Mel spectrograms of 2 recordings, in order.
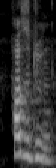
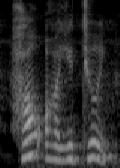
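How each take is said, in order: First: The words are slurred together and unclear. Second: Each word is pronounced clearly and separately. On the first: The speaker calls it wrong. "It's not like that" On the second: The speaker calls it right. "Like it needs to be clear"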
